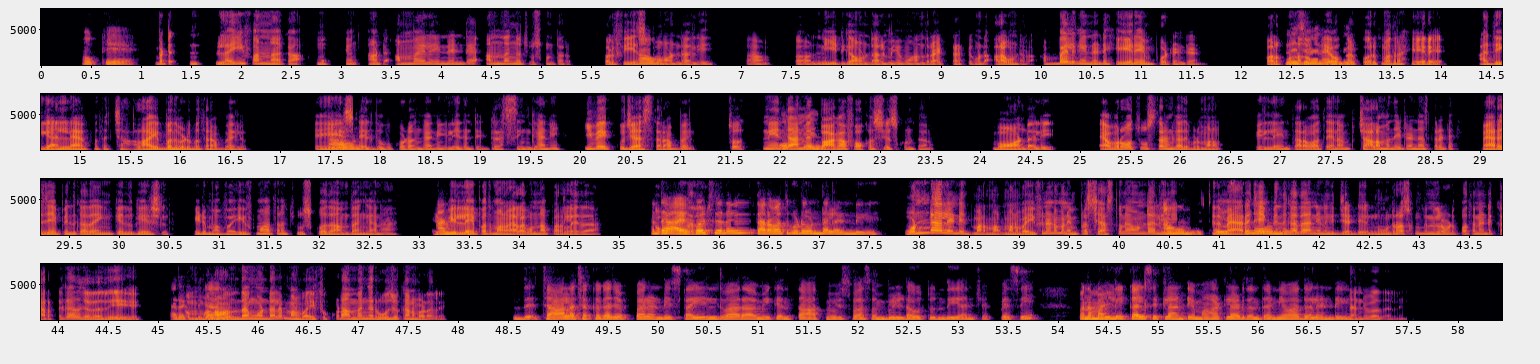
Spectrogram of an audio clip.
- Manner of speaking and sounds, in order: in English: "బట్"; in English: "లైఫ్"; in English: "ఫేస్"; in English: "నీట్‌గా"; in English: "అట్రాక్టివ్‌గా"; in English: "ఇంపార్టెంట్"; in English: "హెయిర్ స్టైల్"; in English: "డ్రెసింగ్"; in English: "సో"; in English: "ఫోకస్"; in English: "మ్యారేజ్"; in English: "హెయిర్ స్టైల్"; in English: "వైఫ్"; in English: "ఎఫర్ట్స్"; in English: "వైఫ్‌నన్న"; in English: "ఇంప్రెస్"; in English: "మ్యారేజ్"; in English: "కరెక్ట్"; in English: "సో"; in English: "కరెక్ట్"; in English: "వైఫ్‌కి"; in English: "స్టైల్"; in English: "బిల్డ్"
- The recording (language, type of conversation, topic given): Telugu, podcast, స్టైల్‌లో మార్పు చేసుకున్న తర్వాత మీ ఆత్మవిశ్వాసం పెరిగిన అనుభవాన్ని మీరు చెప్పగలరా?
